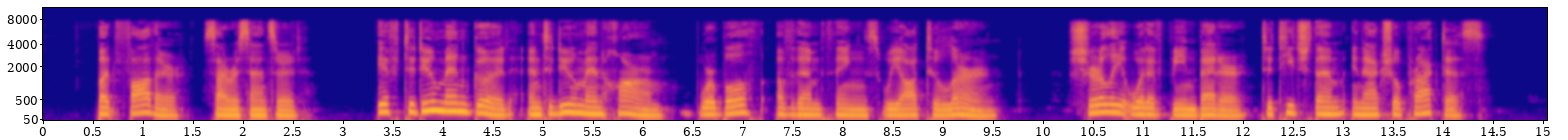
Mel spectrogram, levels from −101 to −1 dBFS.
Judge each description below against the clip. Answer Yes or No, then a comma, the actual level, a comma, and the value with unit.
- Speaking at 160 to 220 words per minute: No, average, 140 wpm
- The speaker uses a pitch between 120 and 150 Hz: Yes, low, 135 Hz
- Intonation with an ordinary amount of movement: Yes, average, 4.6 semitones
